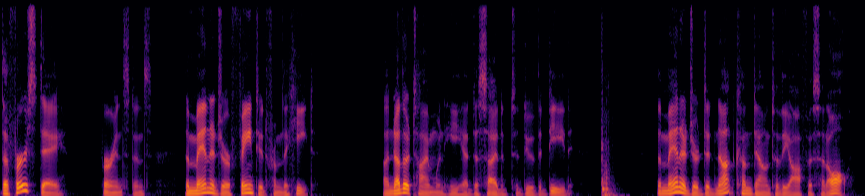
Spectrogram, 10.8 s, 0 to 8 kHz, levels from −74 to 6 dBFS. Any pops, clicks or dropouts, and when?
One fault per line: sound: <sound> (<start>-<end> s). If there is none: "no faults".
sound: thud (7.5-7.9 s)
